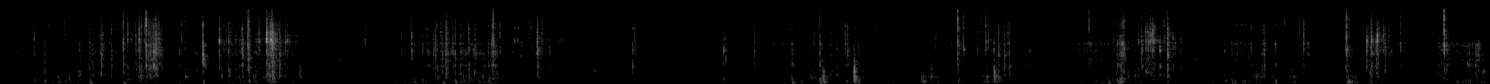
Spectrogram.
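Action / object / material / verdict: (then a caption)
scrape / bar of soap shaved with a metal blade / soap / none. A metal craft blade shaves crumbly flakes off a pale yellow, solid, rounded, hand-sized soap bar held in the palm. Each cut makes a short burst of dry, crisp scraping and crackling, bright and high with almost no low end. The bursts come in uneven clusters separated by brief silences.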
